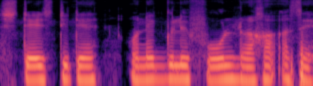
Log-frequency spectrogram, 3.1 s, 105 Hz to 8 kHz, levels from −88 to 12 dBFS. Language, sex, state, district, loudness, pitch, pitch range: Bengali, male, Assam, Hailakandi, -18 LUFS, 145 Hz, 140-150 Hz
